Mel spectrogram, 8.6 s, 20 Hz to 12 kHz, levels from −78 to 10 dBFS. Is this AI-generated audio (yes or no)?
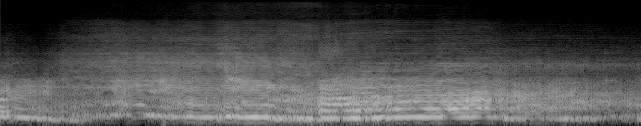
yes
